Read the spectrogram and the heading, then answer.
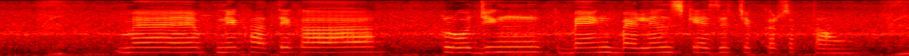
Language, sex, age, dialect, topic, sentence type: Hindi, female, 18-24, Awadhi Bundeli, banking, question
